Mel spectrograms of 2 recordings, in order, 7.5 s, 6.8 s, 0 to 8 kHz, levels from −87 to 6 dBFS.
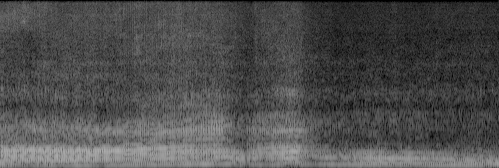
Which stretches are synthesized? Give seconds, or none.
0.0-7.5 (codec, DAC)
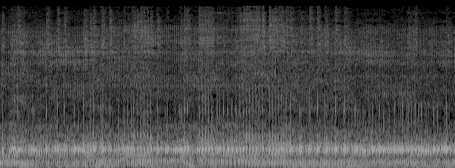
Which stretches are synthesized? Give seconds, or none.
none

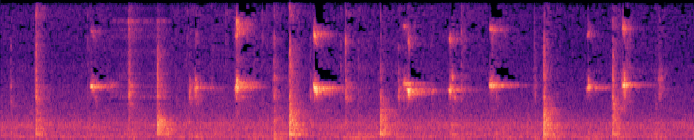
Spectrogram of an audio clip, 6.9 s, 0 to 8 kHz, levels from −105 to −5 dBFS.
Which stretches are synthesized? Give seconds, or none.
1.1-1.7 (codec, DAC)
